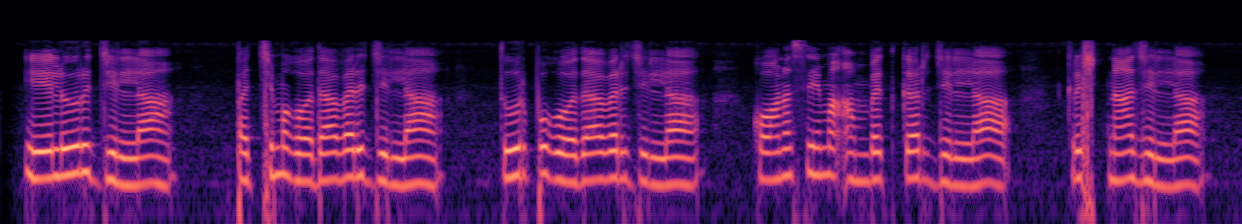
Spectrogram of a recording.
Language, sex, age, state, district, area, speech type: Telugu, female, 30-45, Andhra Pradesh, Eluru, rural, spontaneous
